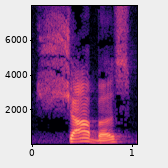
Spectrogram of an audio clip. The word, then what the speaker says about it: Shabbos: And he says, when the Tav appears without a dagesh, it's pronounced one way. When it appears with the dagesh, the dot in the center, it's pronounced another way. And he said, so we pronounce Shabbos because of this rule.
